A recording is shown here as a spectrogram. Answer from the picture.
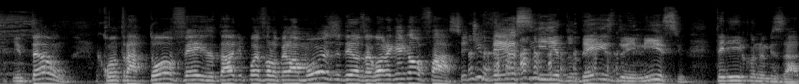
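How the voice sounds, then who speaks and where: With noticeable background noise and audible room echo, a man speaks in an animated tone marked by very wide pitch swings. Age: 60s. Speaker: psychoanalyst. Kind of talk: casual chat.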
